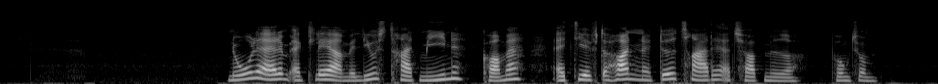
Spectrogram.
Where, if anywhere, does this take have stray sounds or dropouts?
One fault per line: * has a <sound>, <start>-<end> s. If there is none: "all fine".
all fine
